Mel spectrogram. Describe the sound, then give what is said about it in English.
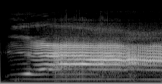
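A voice imitates the slow-motion scream of Bolo Young's character in the film Bloodsport: one long, loud, drawn-out wail that rises in pitch at first, then holds a steady, droning tone. “Well, it's great because it's a slow motion scream.”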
